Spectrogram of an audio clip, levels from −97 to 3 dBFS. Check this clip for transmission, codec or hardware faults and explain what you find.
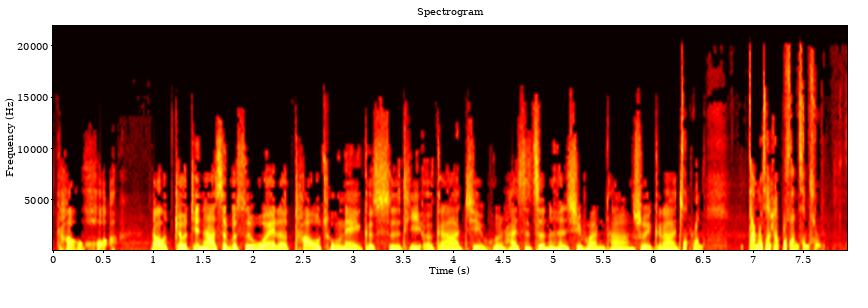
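One fault appears near the end. From 6.28 s to the end at 7.95 s, the speech suddenly rushes at twice its speed and jumps an octave higher. This is audio read two samples at a time (double speed): pairs of samples are consumed as single frames, as if the stream were stereo or wider-sampled.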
